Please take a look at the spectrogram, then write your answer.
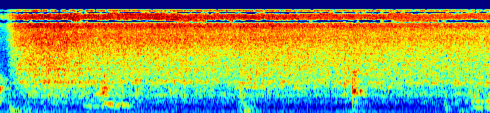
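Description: White cumin seeds frying in hot oil with a bay leaf for a Bengali tempering, a loud, dense sizzling hiss that holds steady throughout, with a few faint knocks underneath.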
